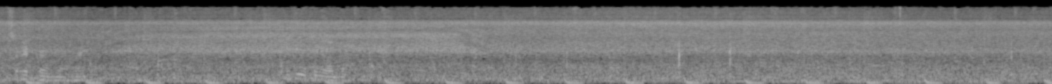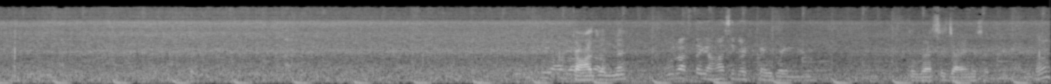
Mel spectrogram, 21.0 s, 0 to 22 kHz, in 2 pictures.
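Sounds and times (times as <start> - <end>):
footsteps on stone path: 0.0 - 15.6
steady rushing noise: 0.0 - 21.0.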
